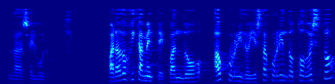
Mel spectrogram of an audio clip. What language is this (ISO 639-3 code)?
spa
